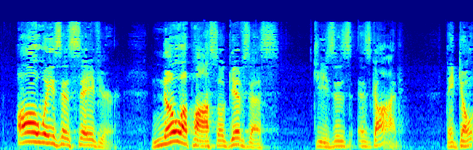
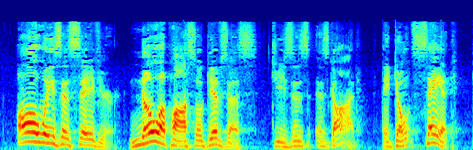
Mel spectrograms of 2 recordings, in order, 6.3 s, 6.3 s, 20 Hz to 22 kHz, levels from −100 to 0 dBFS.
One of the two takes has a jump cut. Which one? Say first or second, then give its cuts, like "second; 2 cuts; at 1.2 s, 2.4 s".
second; 3 cuts; at 1.6 s, 3.5 s, 4.9 s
